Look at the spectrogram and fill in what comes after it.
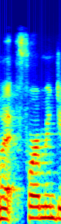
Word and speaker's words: metformin: And so at the end of the trial, and they compared the metformin and the lifestyle modification to placebo, the lifestyle intervention reduced the incidence of type 2 diabetes by 58%, while metformin decreased the incidence by 31%.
